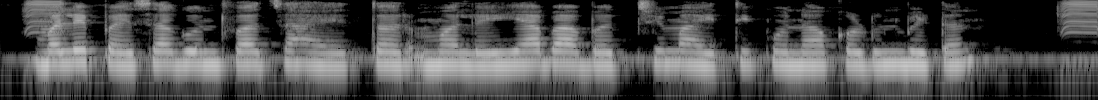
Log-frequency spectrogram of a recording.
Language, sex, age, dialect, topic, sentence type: Marathi, female, 18-24, Varhadi, banking, question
